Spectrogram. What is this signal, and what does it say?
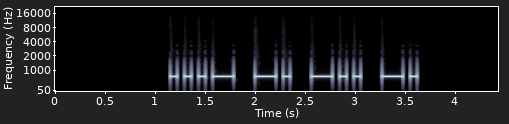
Morse code, heard as a keyed tone, about 17 wpm, 700 Hz. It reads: VNDN
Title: All Cut Numbers - 4-Digit 17wpm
